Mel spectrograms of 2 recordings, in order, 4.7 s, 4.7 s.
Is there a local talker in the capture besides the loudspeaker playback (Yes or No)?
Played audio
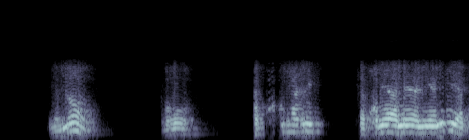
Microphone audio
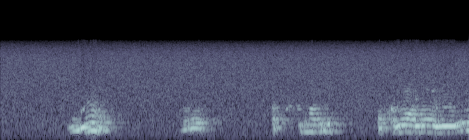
No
